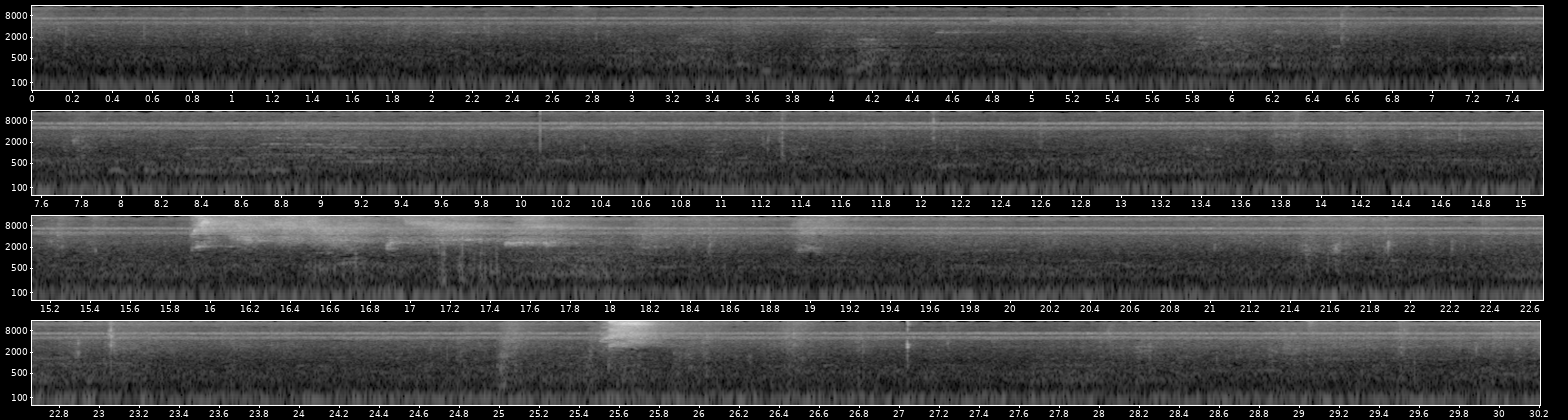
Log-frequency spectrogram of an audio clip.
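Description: Forest ambience: a steady high insect drone over a low rumble of wind. A burst of crackling comes a little past halfway, and a single sharp click comes near the end.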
